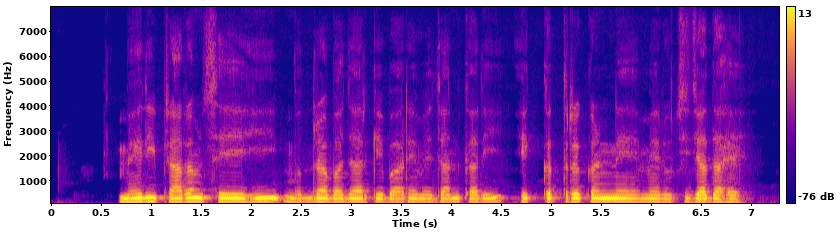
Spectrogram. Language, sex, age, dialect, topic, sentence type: Hindi, male, 18-24, Marwari Dhudhari, banking, statement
